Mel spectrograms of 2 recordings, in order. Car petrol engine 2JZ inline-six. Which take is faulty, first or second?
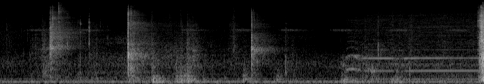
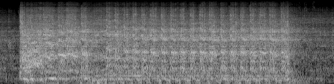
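second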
